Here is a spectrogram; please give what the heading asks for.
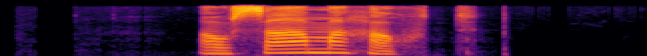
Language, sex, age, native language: Icelandic, female, 40-49, Icelandic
